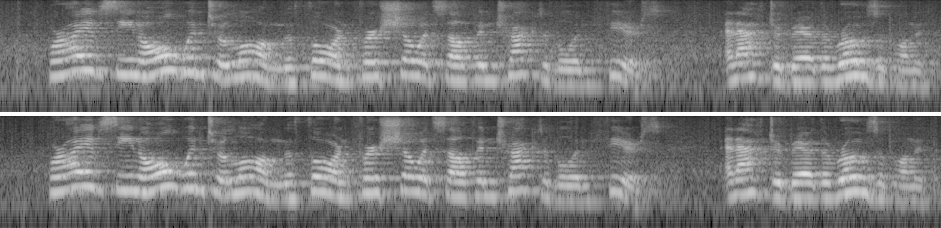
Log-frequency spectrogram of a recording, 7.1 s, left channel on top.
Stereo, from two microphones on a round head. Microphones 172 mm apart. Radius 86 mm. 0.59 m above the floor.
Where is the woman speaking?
15° right (ahead or behind), 0.6 m.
